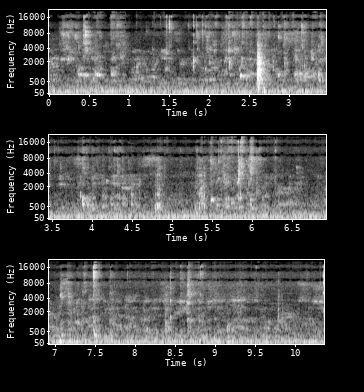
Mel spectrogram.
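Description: Liquid pouring, likely a soft drink such as Pepsi, at a home fried-chicken meal: a low, steady trickle with faint drips and one sharp clink, under quiet voices.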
